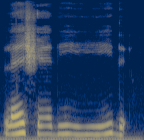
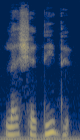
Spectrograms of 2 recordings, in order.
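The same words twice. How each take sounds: First: The vowel before the final d is long. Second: The vowel before the final d is short. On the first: The speaker calls it right. "Maka dibaca mad tabi'i panjang dua harokat" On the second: The speaker calls it wrong. "Tidak boleh dibaca pendek atau la syadid. Tidak boleh. Itu salah"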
